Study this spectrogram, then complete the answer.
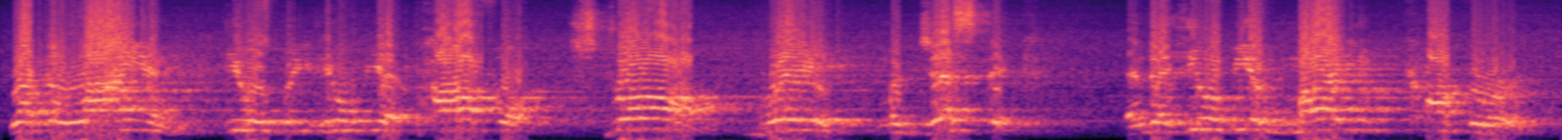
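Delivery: high-pitched, urgent sermon delivery; impassioned preaching. Real, not acted. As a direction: preach it forcefully, warning of doom. Preaches at full force.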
